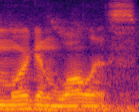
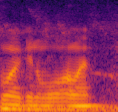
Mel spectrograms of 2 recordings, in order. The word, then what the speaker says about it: Morgan Wallen: I think sometimes I call him Morgan Wallace, but it's Morgan Wallen.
